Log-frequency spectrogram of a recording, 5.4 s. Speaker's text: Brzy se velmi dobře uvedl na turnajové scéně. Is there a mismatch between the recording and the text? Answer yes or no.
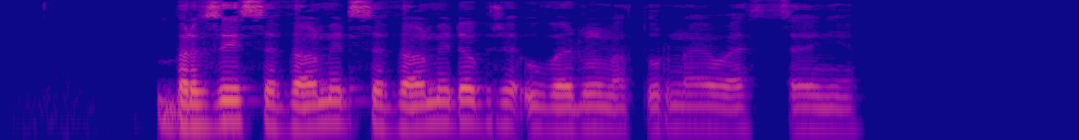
yes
